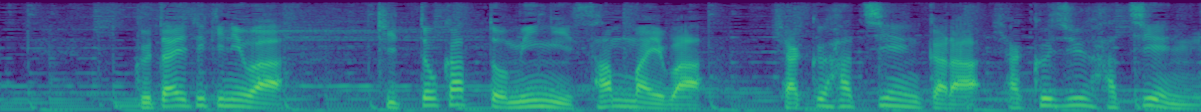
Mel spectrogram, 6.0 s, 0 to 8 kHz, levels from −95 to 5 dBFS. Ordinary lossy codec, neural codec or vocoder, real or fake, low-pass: none; none; real; 7.2 kHz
